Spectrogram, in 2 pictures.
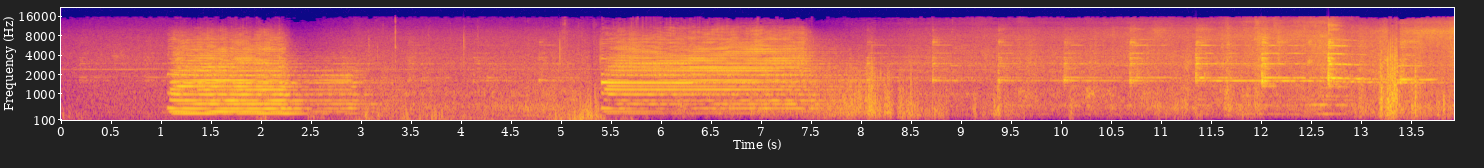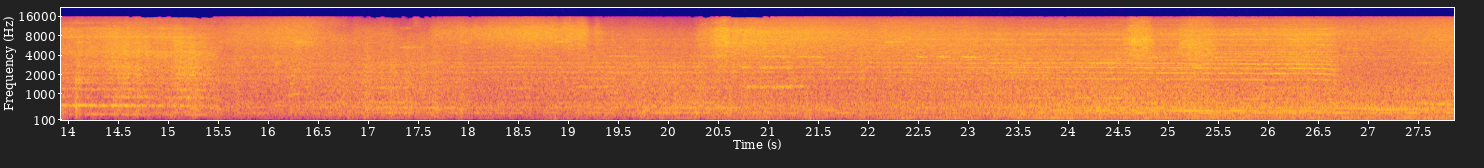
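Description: MBTA commuter rail train sounding two long horn blasts as it approaches, one about a second in and another a few seconds later. Its bi-level coaches then roll past the platform with wheels clicking over the rail and brief squeals as it slows into the station, and the train's sound grows steadily louder toward the end.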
